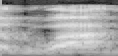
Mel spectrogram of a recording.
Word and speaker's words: Loire: o nome do rio, e o Loire aí se pronuncia Loire, mas se escreve L-O-I-R-E,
